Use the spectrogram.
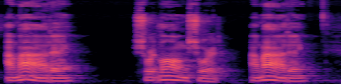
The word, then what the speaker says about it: amare: However, amare is completely wrong. It's amare, short, long, short, amare.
